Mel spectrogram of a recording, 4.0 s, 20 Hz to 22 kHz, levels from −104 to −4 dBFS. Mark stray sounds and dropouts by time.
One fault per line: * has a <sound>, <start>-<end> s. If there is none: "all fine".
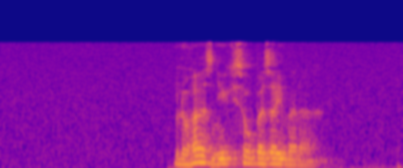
all fine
